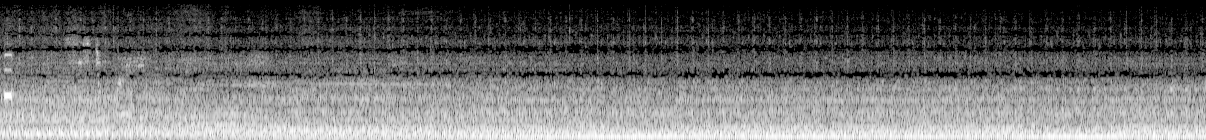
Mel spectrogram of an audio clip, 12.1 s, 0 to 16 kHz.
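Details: 1996 Chevrolet Caprice after installing a passkey bypass module wired to the PCM fuel enable wire, with no key fault now; starts and settles into a steady, even low hum with no stumble or surging; normal idle.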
